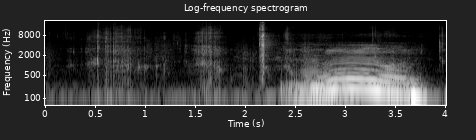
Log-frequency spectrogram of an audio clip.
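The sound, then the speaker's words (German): Crunching and chewing of Russisch Brot letter biscuits gives a few crisp, irregular crackles, and a drawn-out voiced hum with wavering pitch follows. “Hier nochmal ein B aus unserem russisch Brot.”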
